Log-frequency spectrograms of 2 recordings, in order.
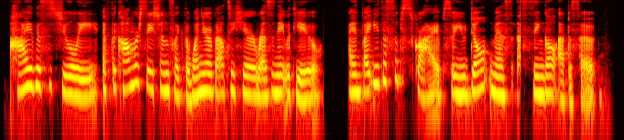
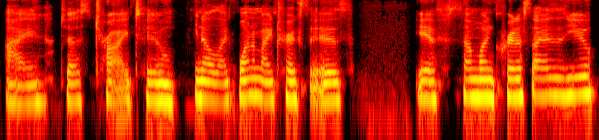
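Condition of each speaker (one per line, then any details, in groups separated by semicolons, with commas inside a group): No condition
ALS (Lou Gehrig's disease); fast progressing form; almost bedbound, uses wheelchair; voice wonky, full voice earlier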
